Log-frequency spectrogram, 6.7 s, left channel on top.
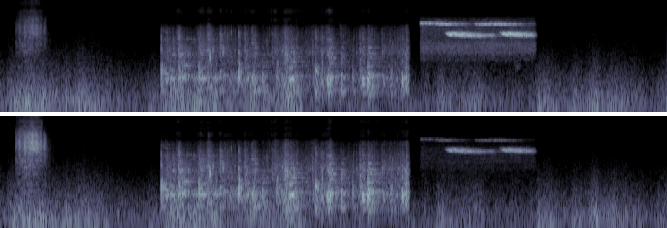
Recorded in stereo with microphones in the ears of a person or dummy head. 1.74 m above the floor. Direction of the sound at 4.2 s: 60° left (ahead or behind).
